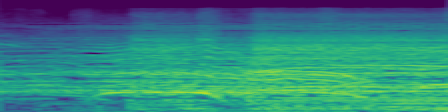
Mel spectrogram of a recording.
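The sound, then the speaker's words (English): A large crowd screams and cheers on call during the Glenn Jones radio program, the noise swelling after a brief moment and holding loud and sustained, with scattered whoops and shouts mixed into the roar. “Let me hear you scream!”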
